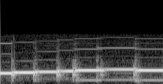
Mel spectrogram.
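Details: Vox Super Continental organ under repair: one held note with a second lower tone creeping in beneath it; note bleed that persisted after a card swap, traced to dirty ground bus connections.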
